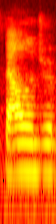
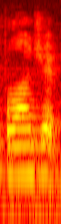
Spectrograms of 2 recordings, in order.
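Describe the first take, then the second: First: The name is said in its standard pronunciation. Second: The name is said with a Canadian pronunciation. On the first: "I know it's Ballinger" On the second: "I say Belanger because, you know, my Canadian accent"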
